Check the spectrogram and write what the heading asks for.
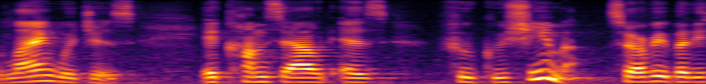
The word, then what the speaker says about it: Fukushima: have to explain one thing about it the pronunciation of the word fukushima everybody says fukushima and i've said that too myself because i'm so used to the american pronunciation but the correct pronunciation is fukushima and i try to correct my pronunciation when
